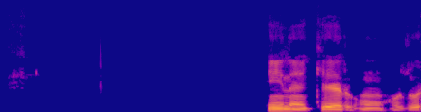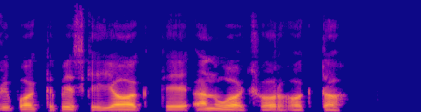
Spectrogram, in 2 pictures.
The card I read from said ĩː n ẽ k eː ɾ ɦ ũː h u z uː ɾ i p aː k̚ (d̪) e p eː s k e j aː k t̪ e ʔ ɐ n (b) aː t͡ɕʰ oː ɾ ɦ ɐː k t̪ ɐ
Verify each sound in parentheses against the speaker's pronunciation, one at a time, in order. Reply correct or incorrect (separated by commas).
incorrect, incorrect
